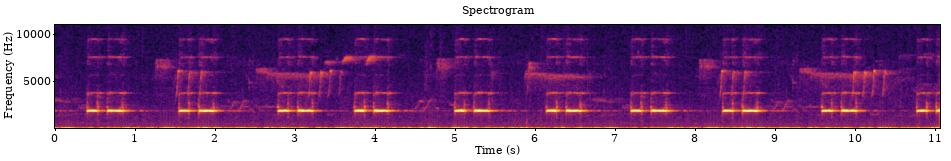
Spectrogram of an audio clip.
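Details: Repeated doubled whistles of a Chestnut-winged cuckoo, sharp and metallic, about one pair every second for the whole stretch, with a thin continuous tone and low rumble behind.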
